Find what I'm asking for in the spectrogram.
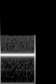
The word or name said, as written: amey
